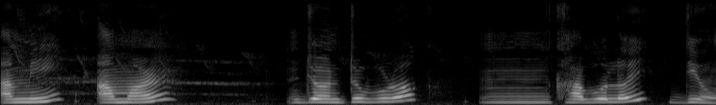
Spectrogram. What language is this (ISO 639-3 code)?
asm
